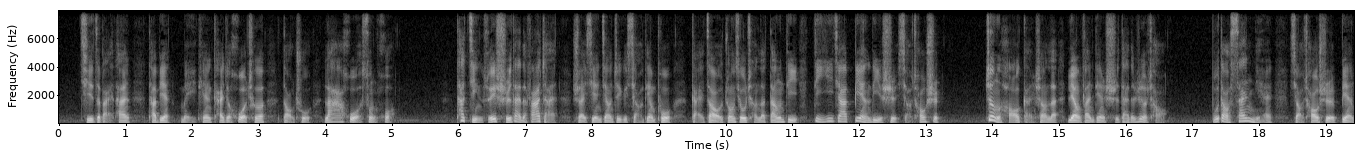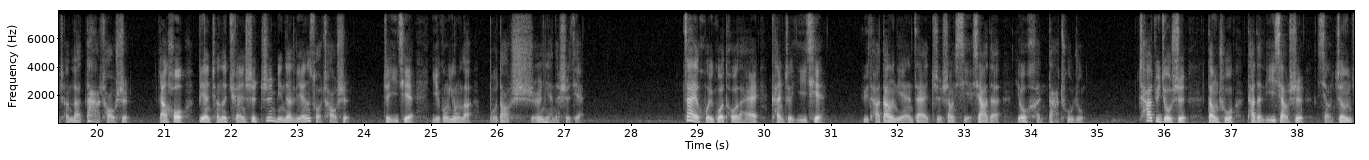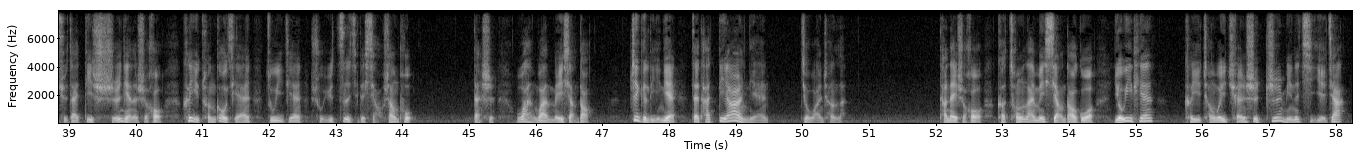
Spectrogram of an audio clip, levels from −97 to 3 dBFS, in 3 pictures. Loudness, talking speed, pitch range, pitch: -26 LUFS, 220 characters per minute, 95-150 Hz, 110 Hz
